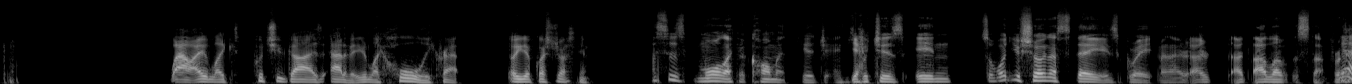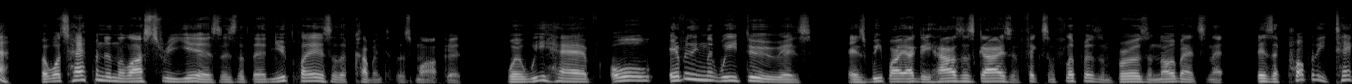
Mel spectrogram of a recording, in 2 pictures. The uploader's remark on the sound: This was a live class recorded. In Chandler, Arizona.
